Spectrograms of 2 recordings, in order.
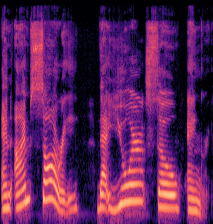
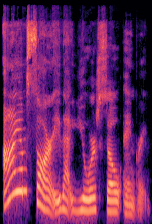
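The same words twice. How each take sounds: First: Very slow, drawn-out quote; slowly relayed apology; retold apology. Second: Slow, with "I am" held and stressed; "I am" punched in mock apology; pointed repeat. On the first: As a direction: stretch "sorry" and "so", trail off on "angry". Quotes the apology that angers her. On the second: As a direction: hit "I am" hard, then draw out "sorry".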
